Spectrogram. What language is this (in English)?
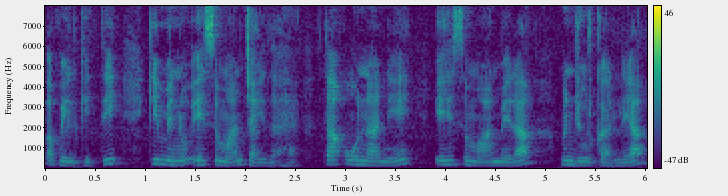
Punjabi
